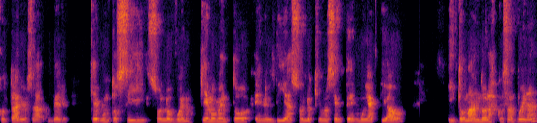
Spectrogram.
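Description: A man with a Chilean accent at a moderate pace, his intonation fairly even. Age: 20s. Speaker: bootcamp student. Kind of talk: interview. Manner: halting.

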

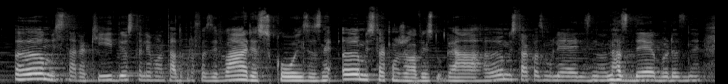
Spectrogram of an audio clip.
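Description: A woman talks at a fairly quick pace and medium pitch with fairly even intonation. Music plays in the background amid audible room echo. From Paraná interior, then São Paulo state from age 10. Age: 50s. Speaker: church youth coordinator. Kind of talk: testimony.

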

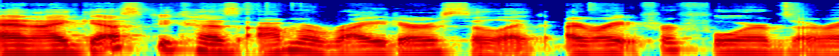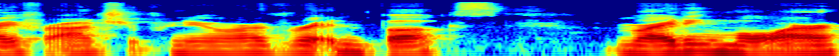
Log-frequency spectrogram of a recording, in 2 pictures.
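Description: This woman's voice is very deep and low-pitched, in a Northeastern US accent. Her tone is passionate and excited. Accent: Northeast US, tri-state. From US Northeast, tri-state area. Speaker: business CEO, author, speaker. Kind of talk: interview conversation. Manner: passionate, excited.

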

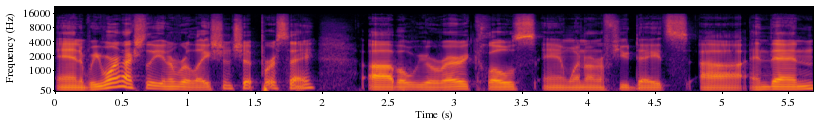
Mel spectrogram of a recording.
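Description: On a very clean recording with a silent background, a man with a Danish accent talks at a fairly quick pace, the sound dry and close with no echo. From Denmark. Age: 20s. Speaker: podcast host. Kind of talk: casual devotional talk. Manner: animated.

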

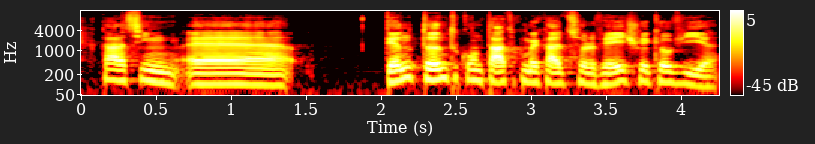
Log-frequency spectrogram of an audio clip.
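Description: Heard in a very clean recording over a silent background, a man has a normal speaking voice. He speaks at medium pitch with ordinary pitch variation. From Brazil, Curitiba. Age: 20s. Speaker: entrepreneur. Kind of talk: interview.

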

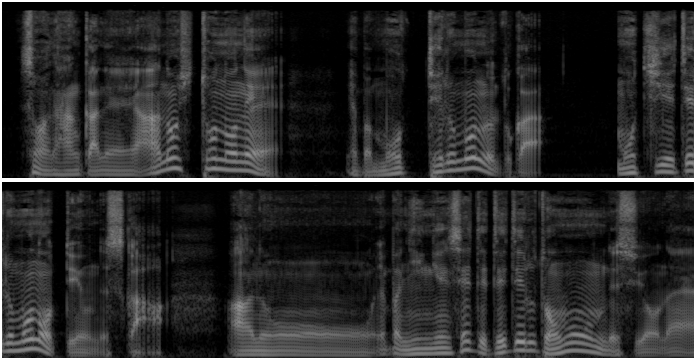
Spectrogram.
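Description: Over a quiet background, a man with a Kansai accent and a dark, mellow tone speaks at a moderate pace, his fairly low pitch making very wide swings. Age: 40s. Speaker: podcast host. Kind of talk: casual livestream chat. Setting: solo livestream.

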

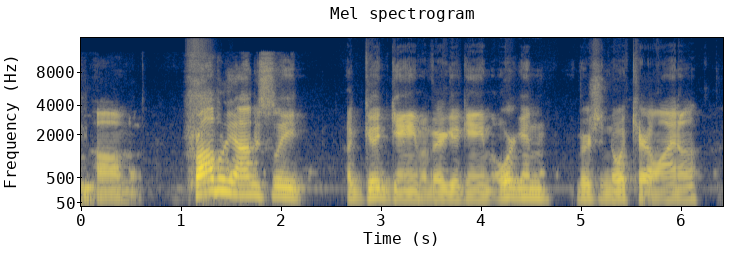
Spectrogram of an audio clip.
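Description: A man speaks at a moderate pace and medium pitch with ordinary pitch variation, in a plain, everyday voice. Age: 20s. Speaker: sports podcast host. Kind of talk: casual chat.

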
